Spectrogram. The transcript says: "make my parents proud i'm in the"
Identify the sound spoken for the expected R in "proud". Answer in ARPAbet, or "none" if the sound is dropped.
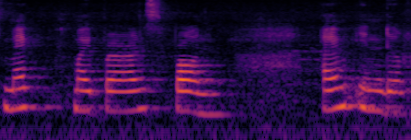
none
